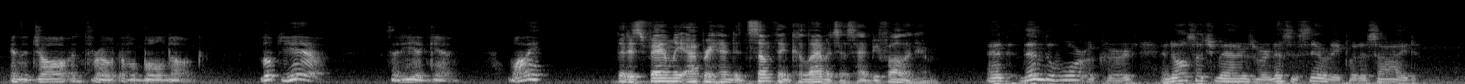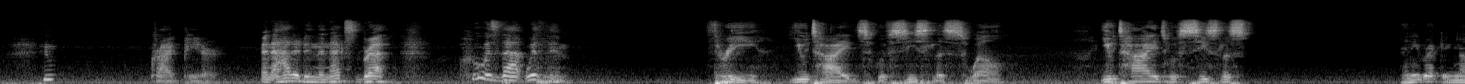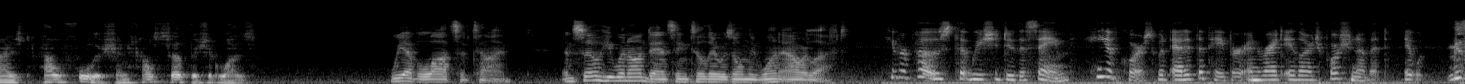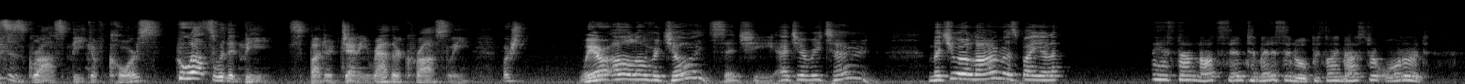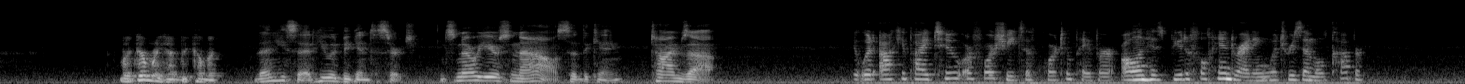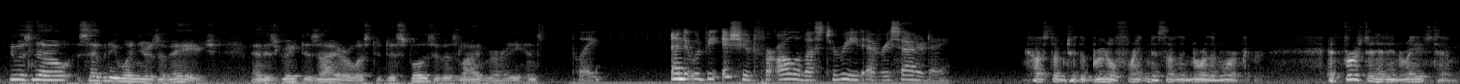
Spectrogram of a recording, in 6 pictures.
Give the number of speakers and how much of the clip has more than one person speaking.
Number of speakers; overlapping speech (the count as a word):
eight, no overlap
